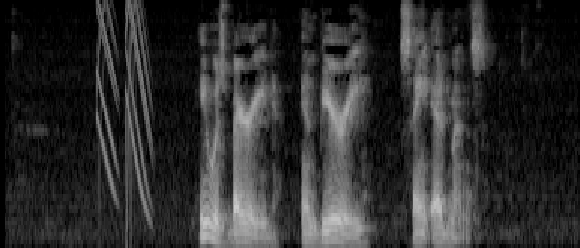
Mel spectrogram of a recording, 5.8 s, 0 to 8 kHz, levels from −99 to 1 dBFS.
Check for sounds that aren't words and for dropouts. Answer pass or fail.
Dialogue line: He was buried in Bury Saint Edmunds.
fail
